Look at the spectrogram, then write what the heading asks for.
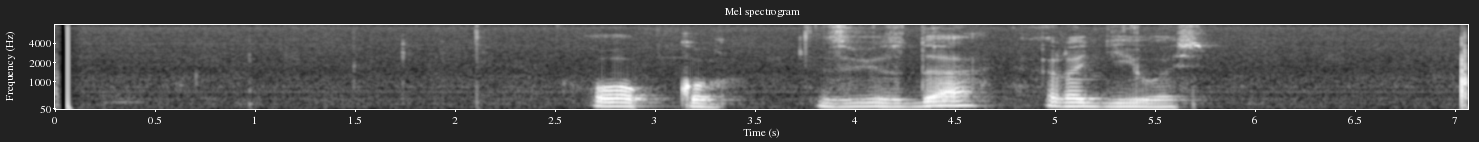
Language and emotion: Russian, neutral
